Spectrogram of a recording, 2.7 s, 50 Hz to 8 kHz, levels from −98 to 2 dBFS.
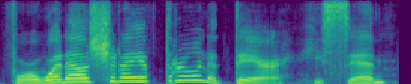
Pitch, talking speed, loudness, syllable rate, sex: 270 Hz, 240 wpm, -17 LUFS, 5.9 syllables/s, female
